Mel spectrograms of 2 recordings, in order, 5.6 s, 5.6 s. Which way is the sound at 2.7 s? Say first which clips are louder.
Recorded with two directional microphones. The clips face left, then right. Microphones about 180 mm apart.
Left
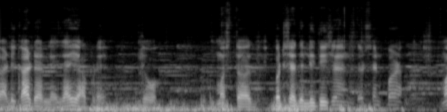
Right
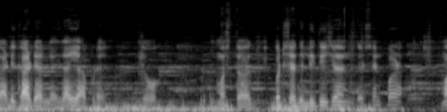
Left 4 dB; 30° left (ahead or behind).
